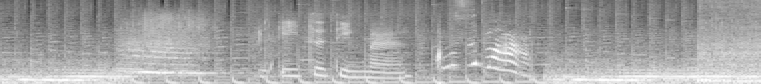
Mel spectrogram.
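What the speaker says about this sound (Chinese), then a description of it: "那个摩托车的声音就是我家狗狗在打呼" A dog's snoring rumbles with a rough, revving motorcycle-like quality, heard at the start and again near the end, while voices talk through the middle.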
